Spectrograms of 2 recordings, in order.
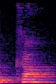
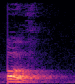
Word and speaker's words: ق: Faites attention, c'est pas le K comme en français, non, c'est Qa, Qa, Qa.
